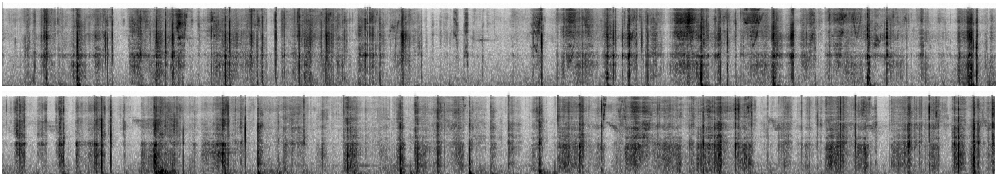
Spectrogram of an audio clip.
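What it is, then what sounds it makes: Styrofoam block. A solid white styrofoam block, already dented from earlier work, is held in the hand and poked and scratched with a needle and fingers. The result is a dense, continuous run of sharp, bright crunching and crinkling scratches with a tearing, squeaky texture.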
